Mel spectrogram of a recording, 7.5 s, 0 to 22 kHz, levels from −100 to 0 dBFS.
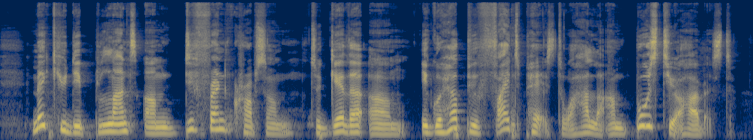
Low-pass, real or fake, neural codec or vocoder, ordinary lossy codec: none; fake; vocoder, 48 kHz, 128 mel bands, Vocos; none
